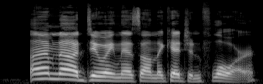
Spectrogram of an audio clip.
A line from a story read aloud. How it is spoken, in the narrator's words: he laughed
